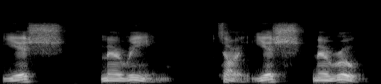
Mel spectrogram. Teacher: Okay, so when two shawas, here are two shawas, come together in the middle of a word, the first shawa closes the one syllable and is therefore silent, that is, it is not to be pronounced, while the second shawa begins the next syllable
